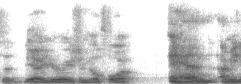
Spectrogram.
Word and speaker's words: Eurasian milfoil: to pulaski and they got that was it erasing milfoil yeah repronounce it yeah eurasian milfoil and i mean it's thick like there was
